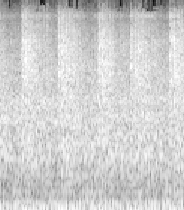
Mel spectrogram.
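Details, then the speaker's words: Small petrol pressure-washer engine at low throttle with the throttle turned down: uneven thumping, speed hunting about twice a second, and it stalls when idled fully down; the fix attempt starts at the air filter. "it's not until like I turn down the toe it will just constantly do that and um I understand to a certain level that is normal but it's not it's not supposed to be doing that it should be able to idle and keep an idle"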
